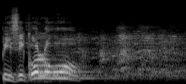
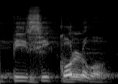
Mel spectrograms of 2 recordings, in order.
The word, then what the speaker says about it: psicólogo: Si gusta dejar algún recado, nada más déjenme decirle que no se dice psicólogo, se dice psicólogo, la P no se pronuncia.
